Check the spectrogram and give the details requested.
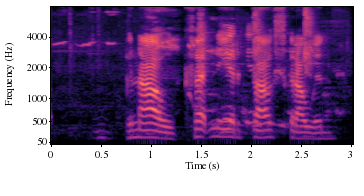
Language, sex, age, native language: Icelandic, male, 12, Icelandic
